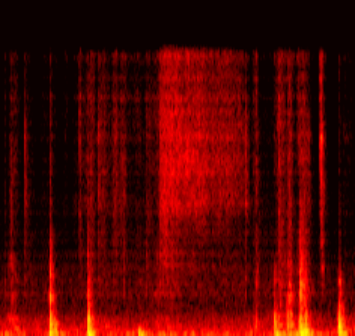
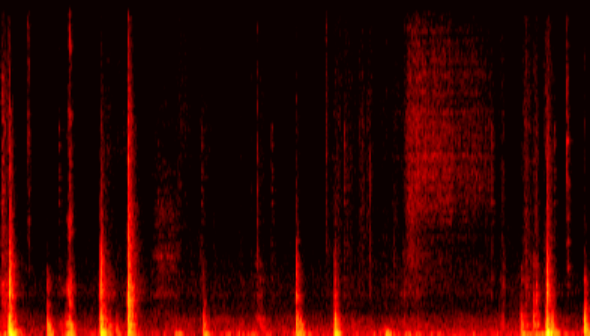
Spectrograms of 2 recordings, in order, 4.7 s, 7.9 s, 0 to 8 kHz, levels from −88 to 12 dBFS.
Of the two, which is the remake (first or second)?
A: first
